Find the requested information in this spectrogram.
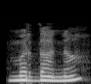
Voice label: "mardaana", Punjabi; ਮਰਦਾਨਾ

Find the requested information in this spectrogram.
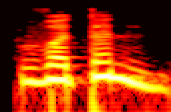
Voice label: "watan", Punjabi; ਵਤਨ

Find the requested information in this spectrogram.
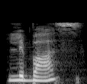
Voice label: "libaas", Punjabi

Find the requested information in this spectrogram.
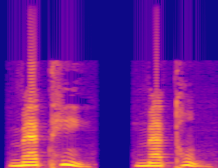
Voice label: "maithin", Punjabi

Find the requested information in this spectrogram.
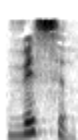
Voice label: "wiss", Punjabi

